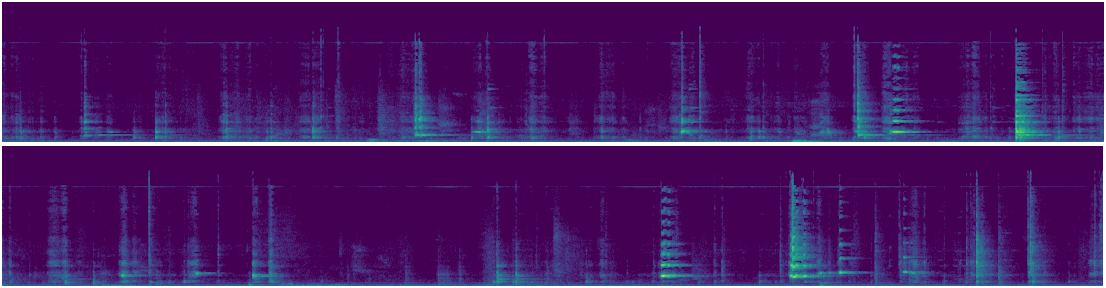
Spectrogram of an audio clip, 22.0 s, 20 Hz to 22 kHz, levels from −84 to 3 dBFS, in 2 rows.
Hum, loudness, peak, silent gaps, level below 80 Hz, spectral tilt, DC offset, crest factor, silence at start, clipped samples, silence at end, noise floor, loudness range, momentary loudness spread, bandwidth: none; -26 LUFS; -2 dBFS; none; -68 dBFS; 0 dB/octave; under 0.1%; 32 dB; 0.8 s; under 0.1%; 0.65 s; -60 dBFS; 20 LU; 29 LU; 17.5 kHz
